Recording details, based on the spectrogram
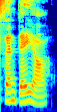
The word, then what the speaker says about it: Zendaya: Sehr ganz ehrlich, aber sie heißt, glaube ich, Zendaya ich habe mal irgend so ein Question-Ding gesehen, wo sie sagt, wo sie gefragt wird, wie ihr Name ausgesprochen wird. Und sie war so Zen, Day wie Tag.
